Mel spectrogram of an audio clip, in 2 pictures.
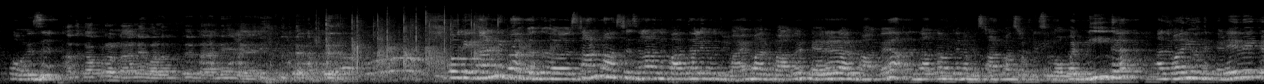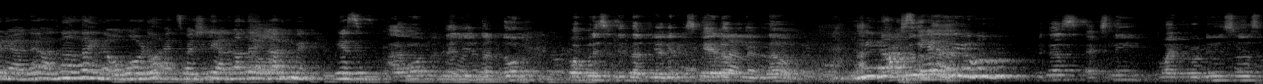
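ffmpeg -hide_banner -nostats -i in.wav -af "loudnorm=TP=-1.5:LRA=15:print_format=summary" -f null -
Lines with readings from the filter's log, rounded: Input Integrated:    -25.3 LUFS
Input True Peak:      -9.3 dBTP
Input LRA:             4.9 LU
Input Threshold:     -35.5 LUFS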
